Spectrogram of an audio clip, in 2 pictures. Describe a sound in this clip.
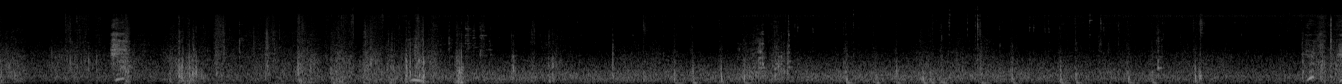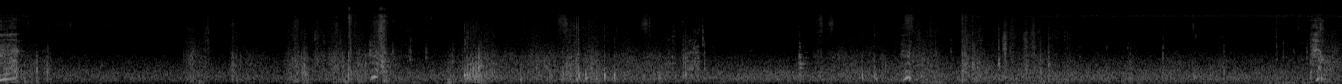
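A young man talks casually and closely into a microphone.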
